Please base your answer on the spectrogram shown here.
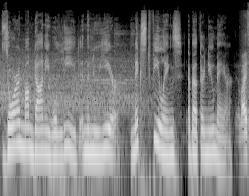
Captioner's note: cheers and Applause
